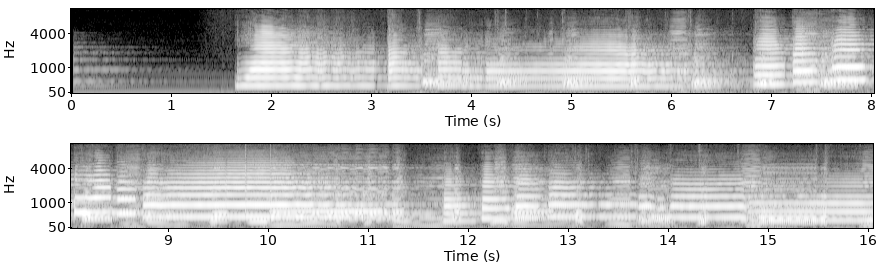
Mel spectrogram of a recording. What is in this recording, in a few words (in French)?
trompette accordeon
